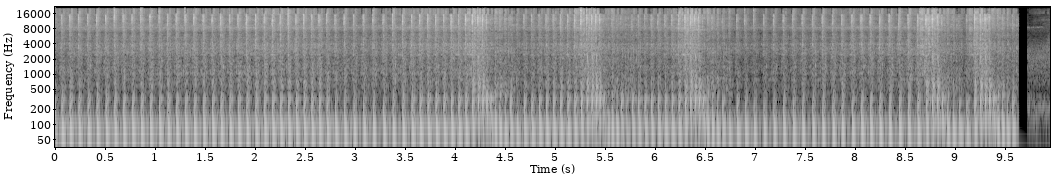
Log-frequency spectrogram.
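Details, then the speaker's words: Hawk 250 single after a valve clearance adjustment: even, steady thumping idle with no tapping noise, running cleanly. "Yeah, sounds much better. No tapping noise, nothing."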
